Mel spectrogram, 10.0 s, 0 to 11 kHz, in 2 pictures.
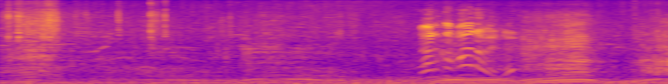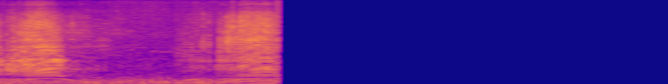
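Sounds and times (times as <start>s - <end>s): racing buggy engine revving: 0.0s - 7.1s
wheels spinning on rough ground: 0.0s - 7.1s.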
